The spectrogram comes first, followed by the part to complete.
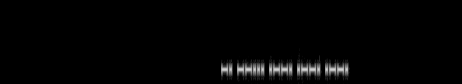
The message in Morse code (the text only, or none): N7PPP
